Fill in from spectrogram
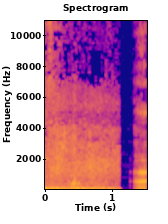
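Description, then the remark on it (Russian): Loud, deep booming explosions roll together into a heavy, continuous rumble for about a second, then cut off abruptly; after a short silence a sustained, humming tone begins. “Такие бум-бум-бум, начинают идти взрывы.”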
